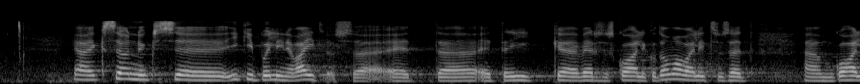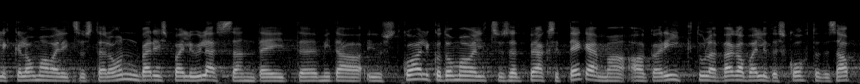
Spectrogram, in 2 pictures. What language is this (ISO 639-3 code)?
est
